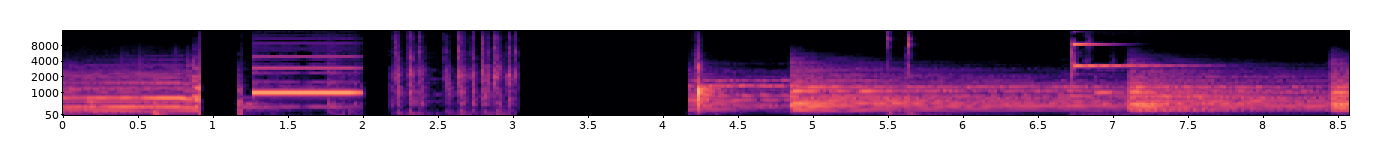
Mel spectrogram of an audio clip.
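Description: Intro music cuts off about a second in, followed by a steady electronic beep lasting under a second and a quick run of keyboard-like clicks. After about a second of silence, music starts again with a sharp hit and carries on under a short bright ding near the end.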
